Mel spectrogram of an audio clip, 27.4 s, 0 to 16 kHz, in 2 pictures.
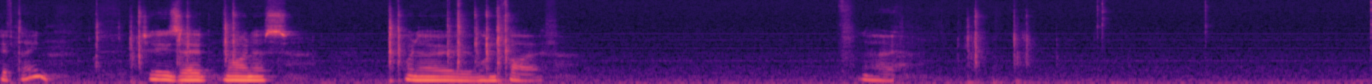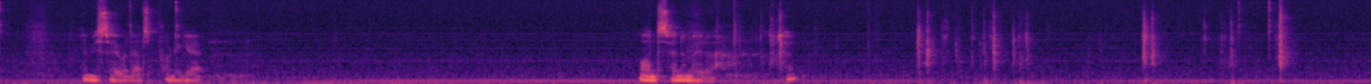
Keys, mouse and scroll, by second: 1.3 g, 12.1-13.9 drag, 15.0-16.8 drag, 21.5 z, 21.8-24.0 middle drag, 22.9 KP_3, 23.7 KP_1, 24.0 z, 25.2 Tab, 25.6-27.4 middle drag.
